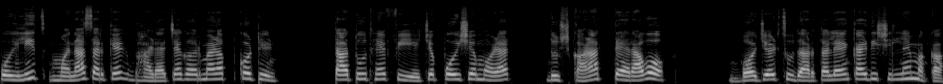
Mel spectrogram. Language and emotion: Goan Konkani, sad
